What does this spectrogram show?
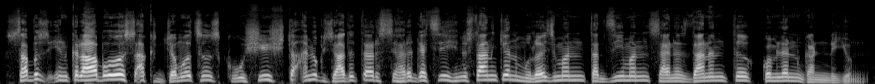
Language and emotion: Kashmiri, neutral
